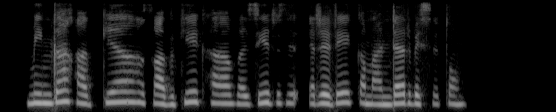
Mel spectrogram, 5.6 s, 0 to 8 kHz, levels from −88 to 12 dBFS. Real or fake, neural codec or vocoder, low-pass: fake; codec, 16 kHz, 2 kbps, X-Codec, HuBERT features, trained on LibriSpeech; 7.2 kHz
